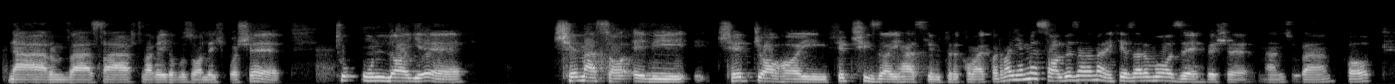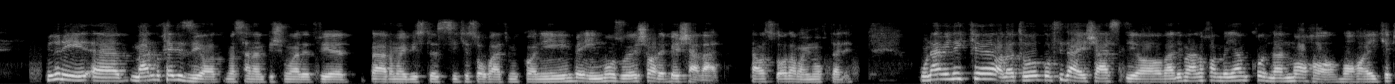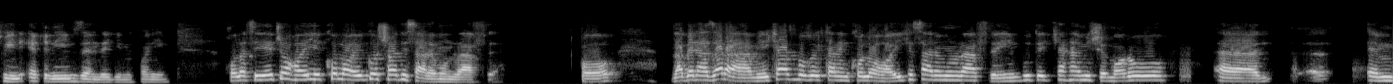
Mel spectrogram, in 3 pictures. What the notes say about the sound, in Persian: فایل صوتی اینستالایو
